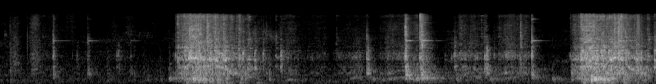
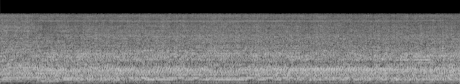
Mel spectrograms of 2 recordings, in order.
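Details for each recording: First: Used 2-cycle 900 W generator, gas on and choke on: three slow recoil pulls spin the engine with no firing or catch; cranks but will not start. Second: $5 two-stroke 900-watt generator started with choke and starting fluid: steady buzzy high-revving drone at constant speed without surging or misfiring; runs well, though its voltage control is loose and the fuel leaked.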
